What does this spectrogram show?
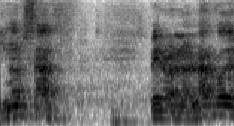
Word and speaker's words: Saz: de nuestra investigación, que los apellidos Saz y Sacedo son San y Salcedo, pero que la pronunciación primera como más suave ha prevalecido. Quiere decir que pues por serían san, pero la gente oía SAZ y todo el mundo decía ya saz S, saz.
